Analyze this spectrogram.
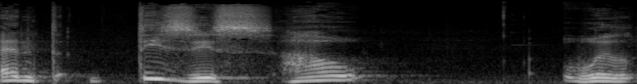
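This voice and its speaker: A man speaks at a very slow pace with an Italian accent, on a very clean recording with a silent background. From Italy. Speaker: opera singer. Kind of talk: panel discussion. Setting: stage with audience. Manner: halting.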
